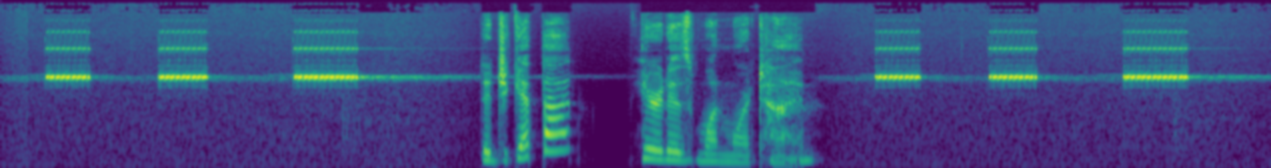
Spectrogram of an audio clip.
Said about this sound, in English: So, what's that sound? A cricket! Crickets make that chirp-chirp sound by rubbing their wings together. But did you know that it's only male crickets that can make that sound?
